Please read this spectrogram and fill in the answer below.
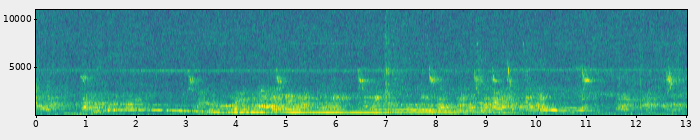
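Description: Long drawn-out howls from more than one animal, overlapping: one rising and falling near the start, then a long steady lower howl lasting several seconds while higher howls join in.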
